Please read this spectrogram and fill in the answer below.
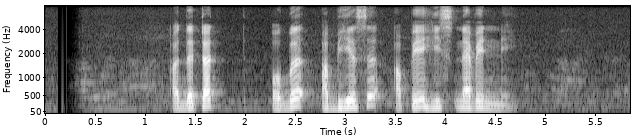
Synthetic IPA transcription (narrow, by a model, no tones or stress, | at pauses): ad̪əʈat̪̚ | obəabʱijəsəapeːɦisnæʋenːe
